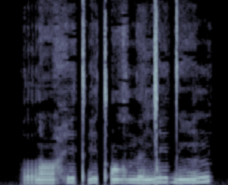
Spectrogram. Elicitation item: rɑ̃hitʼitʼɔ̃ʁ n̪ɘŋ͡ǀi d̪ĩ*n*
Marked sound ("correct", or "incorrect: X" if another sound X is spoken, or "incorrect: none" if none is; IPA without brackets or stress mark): correct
